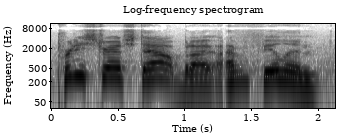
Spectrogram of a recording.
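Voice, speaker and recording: A man doing live play-by-play commentary on a sim race, joking and switching quickly between calling the action and banter with his co-host. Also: sits high, expressive, a little hiss or hum.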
